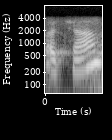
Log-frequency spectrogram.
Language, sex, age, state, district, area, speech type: Marathi, female, 45-60, Maharashtra, Amravati, urban, conversation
